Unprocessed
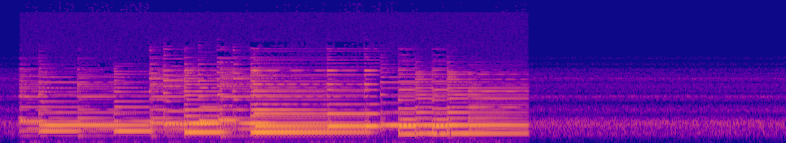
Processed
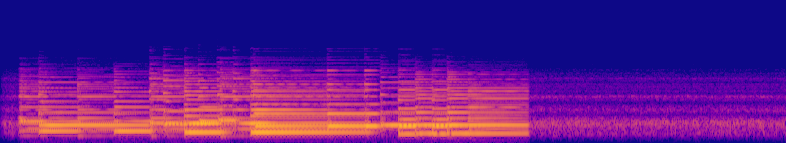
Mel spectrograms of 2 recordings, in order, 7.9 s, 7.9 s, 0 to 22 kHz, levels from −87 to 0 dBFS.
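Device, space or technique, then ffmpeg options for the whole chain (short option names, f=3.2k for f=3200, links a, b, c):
hearing-loss simulation: -af "lowpass=1.6k,agate=range=-33dB:threshold=-50dB:ratio=3:detection=peak,highpass=f=140:p=1,volume=6.5dB"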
